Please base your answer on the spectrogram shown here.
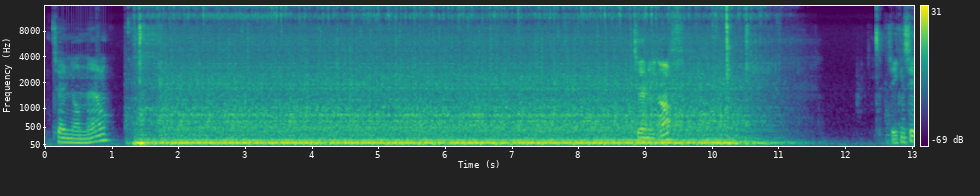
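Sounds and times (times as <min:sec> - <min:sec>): tumble dryer motor humming: 0:01.2 - 0:11.6.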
